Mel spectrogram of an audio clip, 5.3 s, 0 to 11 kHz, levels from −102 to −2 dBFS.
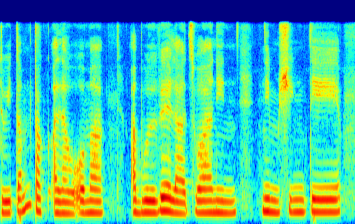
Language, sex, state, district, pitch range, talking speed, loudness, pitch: Mizo, female, Mizoram, Aizawl, 175-185 Hz, 170 wpm, -18 LUFS, 180 Hz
